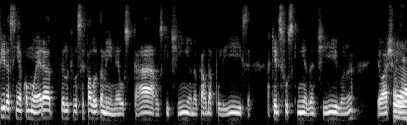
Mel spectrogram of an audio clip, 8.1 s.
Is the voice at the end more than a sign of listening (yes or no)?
no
